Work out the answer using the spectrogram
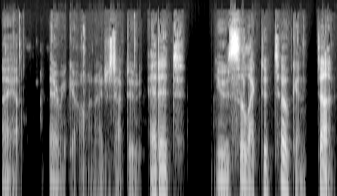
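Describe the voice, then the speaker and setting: A man with a low-pitched, animated voice and some vocal fry chats informally while running an online tabletop game as game master. Speaking at normal speed, he often mutters to himself as he works.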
